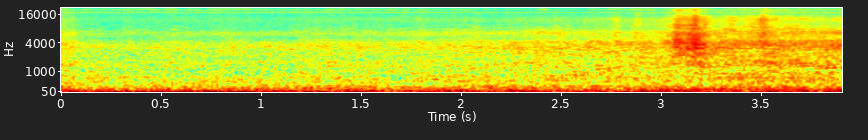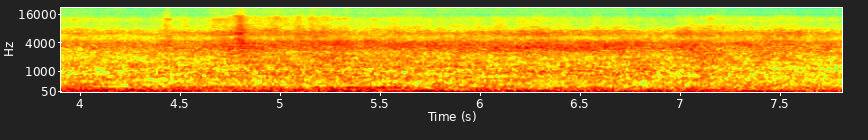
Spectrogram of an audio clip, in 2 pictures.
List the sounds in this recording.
engine of unclear size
